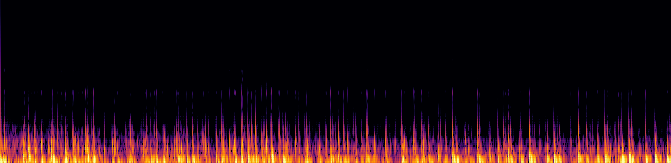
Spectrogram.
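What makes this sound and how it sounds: A small, hollow, blue camo-pattern cup that looks like silicone is held in both hands and tapped and scratched with the fingernails. A rapid, continuous stream of soft, muffled, deep thumps is heard, with very little brightness and almost no ring after each tap.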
